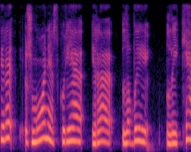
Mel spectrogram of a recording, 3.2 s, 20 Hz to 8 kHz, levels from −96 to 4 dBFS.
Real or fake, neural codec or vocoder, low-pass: real; none; 7.2 kHz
